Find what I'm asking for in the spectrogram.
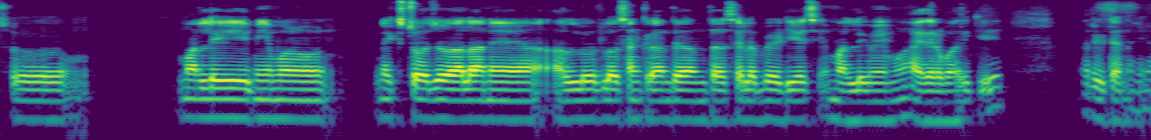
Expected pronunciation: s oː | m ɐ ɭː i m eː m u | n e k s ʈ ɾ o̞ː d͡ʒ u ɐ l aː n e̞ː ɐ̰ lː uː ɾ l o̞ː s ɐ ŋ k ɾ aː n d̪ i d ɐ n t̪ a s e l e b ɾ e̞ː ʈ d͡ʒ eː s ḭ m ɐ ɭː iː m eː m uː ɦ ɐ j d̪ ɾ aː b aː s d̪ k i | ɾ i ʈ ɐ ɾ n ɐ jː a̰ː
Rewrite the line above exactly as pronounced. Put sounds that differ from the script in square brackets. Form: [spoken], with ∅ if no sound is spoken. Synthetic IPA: s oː | m ɐ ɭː i m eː m u | n e k s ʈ ɾ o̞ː d͡ʒ u ɐ l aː n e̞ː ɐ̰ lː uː ɾ l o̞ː s ɐ ŋ k ɾ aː n [t̪] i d ɐ n t̪ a s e l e b ɾ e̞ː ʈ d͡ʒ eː s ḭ m ɐ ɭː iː m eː m [u] ɦ ɐ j d̪ ɾ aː b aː [∅] d̪ k i | ɾ i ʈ ɐ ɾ n ɐ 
